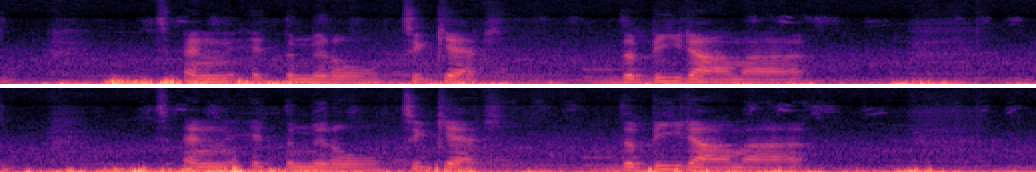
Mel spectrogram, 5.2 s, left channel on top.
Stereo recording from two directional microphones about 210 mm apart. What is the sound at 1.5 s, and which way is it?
Speech, 10° right (ahead or behind).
